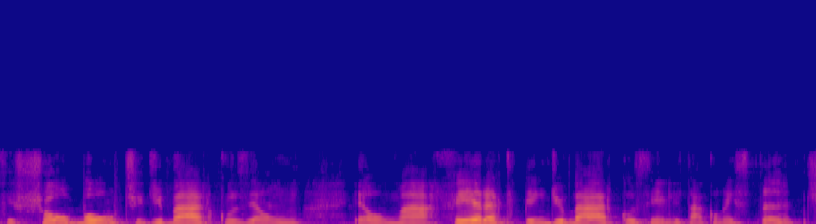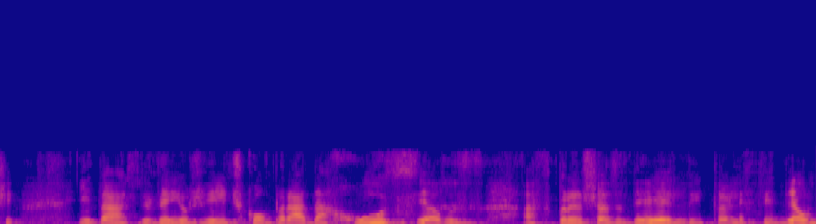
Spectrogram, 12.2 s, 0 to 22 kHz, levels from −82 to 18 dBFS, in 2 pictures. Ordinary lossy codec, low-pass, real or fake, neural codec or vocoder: none; 7.2 kHz; fake; codec, 24 kHz, 3 kbps, HILCodec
